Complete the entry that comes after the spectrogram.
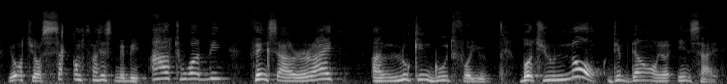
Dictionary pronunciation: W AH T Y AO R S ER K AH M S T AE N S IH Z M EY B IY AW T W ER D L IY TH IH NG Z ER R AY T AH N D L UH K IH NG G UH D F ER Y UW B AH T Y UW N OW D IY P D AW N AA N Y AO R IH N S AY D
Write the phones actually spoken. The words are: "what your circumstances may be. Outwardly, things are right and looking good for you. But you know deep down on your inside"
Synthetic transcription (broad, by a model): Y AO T Y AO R S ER K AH M S T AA N S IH S M EY B IY AW T W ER D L IY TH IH NG S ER R AY T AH N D L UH K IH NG G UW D F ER Y UW B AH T Y UW N OW D IY P D AW N AA N Y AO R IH N S AY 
